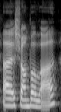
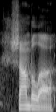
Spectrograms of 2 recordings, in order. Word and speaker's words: Shambhala: Is it pronounced like that? I always assumed it was pronounced Shambhala, but is it... – Mm-mm. – No? – No. – Okay, how did you say it? – Shambhala. – Shambhala. – Yeah, yeah. I mean, I've heard it pronounced many ways, but I know that's kind of the standard.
